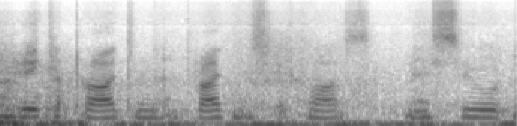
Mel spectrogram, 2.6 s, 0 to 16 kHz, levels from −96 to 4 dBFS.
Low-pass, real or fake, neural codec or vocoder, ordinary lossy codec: 14.4 kHz; fake; autoencoder, 48 kHz, 32 numbers a frame, DAC-VAE, trained on Japanese speech; Opus, 16 kbps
